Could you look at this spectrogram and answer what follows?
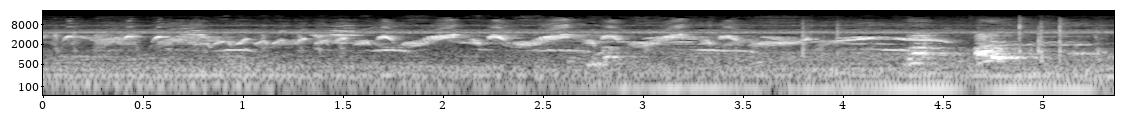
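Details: Chinese hwamei singing at about 8:30 in the morning on a hot, sunny day, after singing nonstop since it was hung out around 6: a rich, varied run of loud slurred whistles, rising and falling phrases almost without pause, with sharper notes near the end.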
